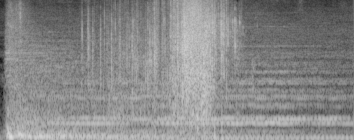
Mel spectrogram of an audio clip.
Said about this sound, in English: He felt pressure on his back. It was heavy yet delicate. He heard his spine snap before he felt it.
